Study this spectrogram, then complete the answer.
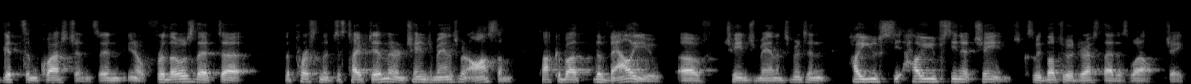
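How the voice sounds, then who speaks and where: Energetic man hosting a live webinar. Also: fairly low pitch, fairly quick. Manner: energetic, animated, conversational. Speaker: webinar host.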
